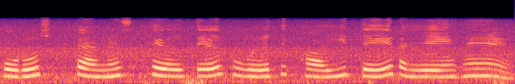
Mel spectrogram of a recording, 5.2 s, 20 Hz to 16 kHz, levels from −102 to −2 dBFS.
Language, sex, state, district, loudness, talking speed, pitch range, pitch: Hindi, female, Madhya Pradesh, Umaria, -14 LUFS, 95 wpm, 270-310 Hz, 285 Hz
